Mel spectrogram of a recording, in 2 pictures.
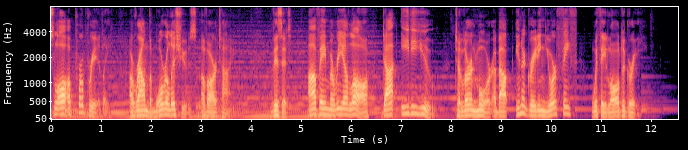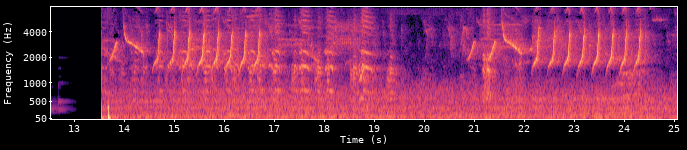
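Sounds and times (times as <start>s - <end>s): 
speech: 0.0s - 3.8s, 4.4s - 11.8s
birds singing outdoors: 13.6s - 25.0s
geese honking overhead: 14.6s - 19.6s, 21.2s - 24.6s.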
